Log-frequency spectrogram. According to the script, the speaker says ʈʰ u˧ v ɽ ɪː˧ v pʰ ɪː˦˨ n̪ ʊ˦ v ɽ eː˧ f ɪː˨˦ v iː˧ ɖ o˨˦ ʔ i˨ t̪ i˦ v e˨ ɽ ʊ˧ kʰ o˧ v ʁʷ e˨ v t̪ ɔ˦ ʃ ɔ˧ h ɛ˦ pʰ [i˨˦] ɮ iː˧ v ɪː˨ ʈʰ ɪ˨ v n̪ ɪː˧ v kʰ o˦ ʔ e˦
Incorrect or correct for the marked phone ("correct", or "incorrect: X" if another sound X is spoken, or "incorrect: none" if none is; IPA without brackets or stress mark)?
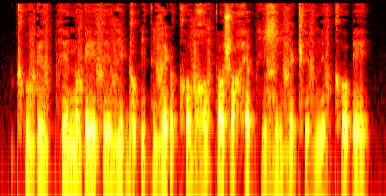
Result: correct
